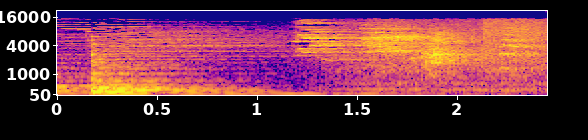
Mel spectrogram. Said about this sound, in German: wir hören im Hintergrund jetzt mal auf jeden Fall die Loris und auch die Amazonen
